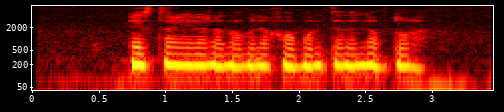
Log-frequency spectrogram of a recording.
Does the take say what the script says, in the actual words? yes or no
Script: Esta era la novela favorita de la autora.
yes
